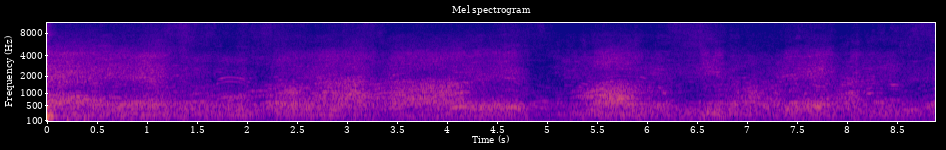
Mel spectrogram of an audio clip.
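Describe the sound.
A large crowd shouts a reading of a scripture passage together in unison, each reading loudly for their spouse to hear, a loud, dense wall of many voices continuing, swelling and dipping slightly in waves.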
